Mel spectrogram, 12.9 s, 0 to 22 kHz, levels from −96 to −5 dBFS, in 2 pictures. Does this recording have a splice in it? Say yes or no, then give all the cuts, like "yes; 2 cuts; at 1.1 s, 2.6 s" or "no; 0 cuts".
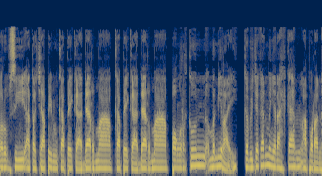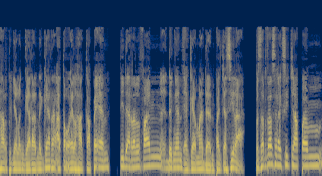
yes; 4 cuts; at 2.3 s, 6.6 s, 7.5 s, 10.1 s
